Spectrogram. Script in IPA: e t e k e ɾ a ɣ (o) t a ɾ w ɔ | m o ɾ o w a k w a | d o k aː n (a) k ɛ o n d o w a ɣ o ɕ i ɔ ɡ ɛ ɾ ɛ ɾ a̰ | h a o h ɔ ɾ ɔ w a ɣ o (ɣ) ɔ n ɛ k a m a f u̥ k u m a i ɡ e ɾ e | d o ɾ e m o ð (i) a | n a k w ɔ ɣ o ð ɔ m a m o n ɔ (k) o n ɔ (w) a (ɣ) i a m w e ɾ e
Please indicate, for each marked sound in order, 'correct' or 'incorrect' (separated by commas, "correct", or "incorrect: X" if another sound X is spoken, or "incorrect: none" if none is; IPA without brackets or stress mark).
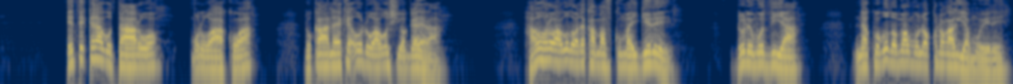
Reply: correct, incorrect: ɛ, incorrect: ð, correct, correct, incorrect: ɣ, correct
